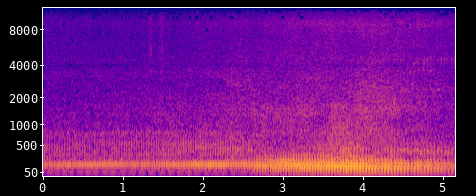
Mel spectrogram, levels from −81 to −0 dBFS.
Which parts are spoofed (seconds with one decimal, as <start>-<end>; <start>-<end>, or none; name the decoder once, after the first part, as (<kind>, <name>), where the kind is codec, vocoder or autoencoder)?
none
